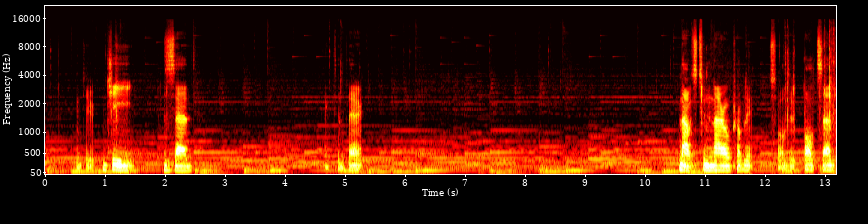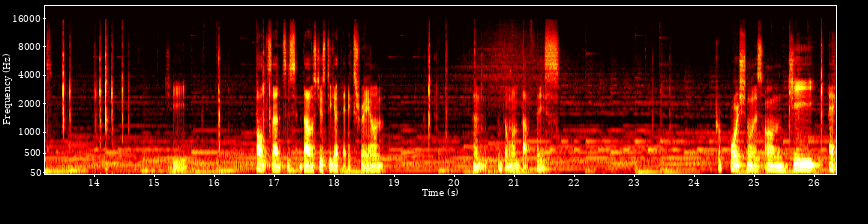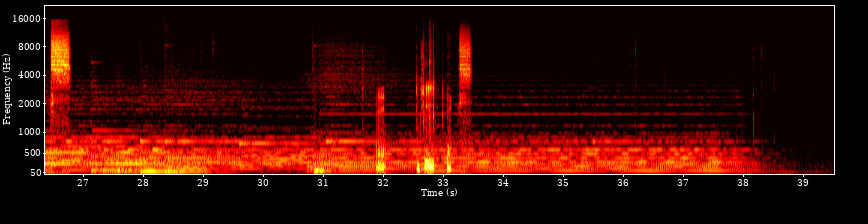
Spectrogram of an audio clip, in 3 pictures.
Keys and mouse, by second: 0.0 shift+click, 1.1 g, 4.9 middle click, 6.7 middle click, 7.4-8.4 drag, 8.6-9.7 middle drag, 10.0 middle click, 10.9 KP_1, 12.4 alt+z, 12.9 1, 13.4 a, 14.4 b, 16.2 middle click, 16.8 alt+z, 17.0 middle click, 18.0-19.4 drag, 19.6 ctrl+z, 21.1 middle click, 22.2 click, 23.4 ctrl+z, 25.5 g, 32.5 g, 36.7-37.8 middle drag, 38.0 Tab, 38.5-39.5 middle drag.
